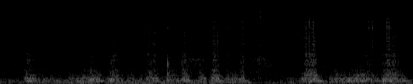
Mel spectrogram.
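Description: Faint, irregular scratching of a metal dip pen nib without iridium tipping as it moves across paper writing letters, a little louder around three seconds in. The novelty finger-shaped nib glides more smoothly than expected for a dip pen.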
